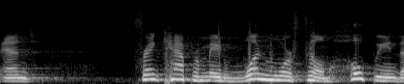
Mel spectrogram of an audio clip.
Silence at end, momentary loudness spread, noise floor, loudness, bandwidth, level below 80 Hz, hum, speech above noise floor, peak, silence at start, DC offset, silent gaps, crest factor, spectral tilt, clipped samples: 0 s; 8 LU; -57 dBFS; -16 LUFS; 4.4 kHz; -52 dBFS; none; 42 dB; -4 dBFS; 0 s; under 0.1%; none; 12 dB; -10 dB/octave; under 0.1%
